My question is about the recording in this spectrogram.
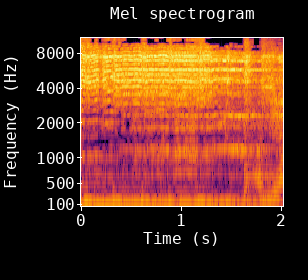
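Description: A Mexican brass band (banda) playing, led by a heavy tuba bass line under higher horns. The music breaks off near the end and a voice comes in.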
